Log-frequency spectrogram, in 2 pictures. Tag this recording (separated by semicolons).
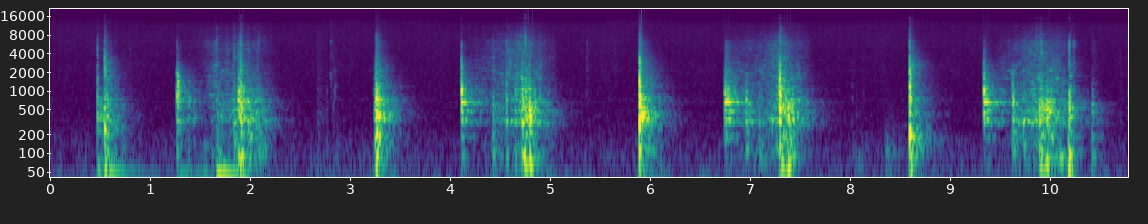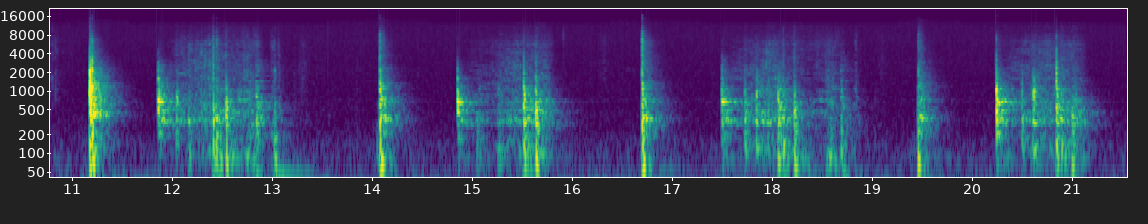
john; long; silver; peg; leg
